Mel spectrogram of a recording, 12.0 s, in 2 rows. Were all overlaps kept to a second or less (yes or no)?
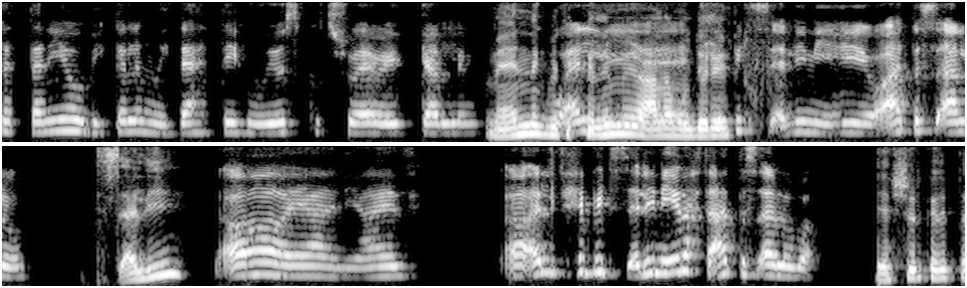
no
